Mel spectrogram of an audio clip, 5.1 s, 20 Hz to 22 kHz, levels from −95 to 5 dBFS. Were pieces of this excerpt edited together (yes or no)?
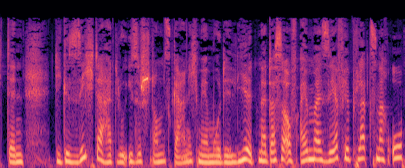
yes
